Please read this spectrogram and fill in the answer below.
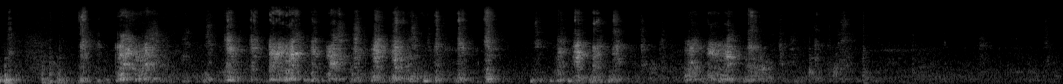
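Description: Maltese puppy making short, breathy vocal sounds in repeated bursts while playing with a ball, with small clicks among them; the sounds die away over the last couple of seconds.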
